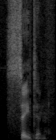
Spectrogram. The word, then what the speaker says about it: Satan: We pronounce it Satan.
